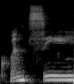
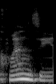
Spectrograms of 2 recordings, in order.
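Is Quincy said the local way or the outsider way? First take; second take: outsider; local. First: Quincy is said the way outsiders say it. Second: Quincy is said the way local residents say it. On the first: The speaker is not from there. The speaker calls it wrong. "instead of Quincy" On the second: The speaker actually lives there. The speaker calls it right. "We say Quincy"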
